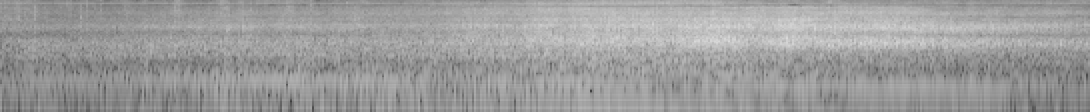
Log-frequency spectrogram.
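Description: A truck drives past nearby, growing louder.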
